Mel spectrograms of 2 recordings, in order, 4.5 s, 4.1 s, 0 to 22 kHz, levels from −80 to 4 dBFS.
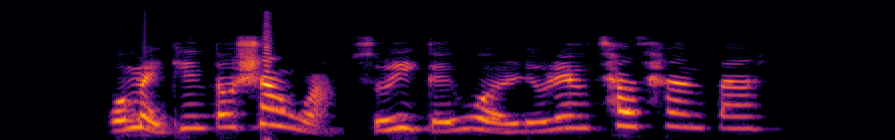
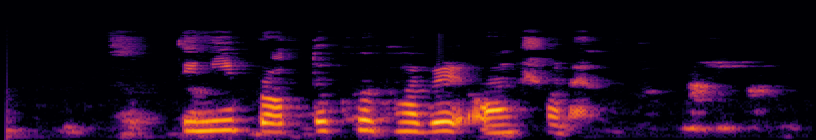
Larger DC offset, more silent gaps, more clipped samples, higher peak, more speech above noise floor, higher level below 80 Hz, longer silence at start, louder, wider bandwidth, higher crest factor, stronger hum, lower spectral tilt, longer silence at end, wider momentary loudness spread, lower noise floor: neither; neither; neither; about the same, 0 dBFS vs 0 dBFS; first, over 73 dB vs 30 dB; about the same, -62 dBFS vs -66 dBFS; first, 0.55 s vs 0.05 s; about the same, -16 LUFS vs -15 LUFS; first, 16 kHz vs 8.8 kHz; about the same, 18 dB vs 16 dB; neither; second, 0.5 dB/octave vs -4.5 dB/octave; first, 0.7 s vs 0.25 s; second, 15 LU vs 21 LU; first, under -90 dBFS vs -44 dBFS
